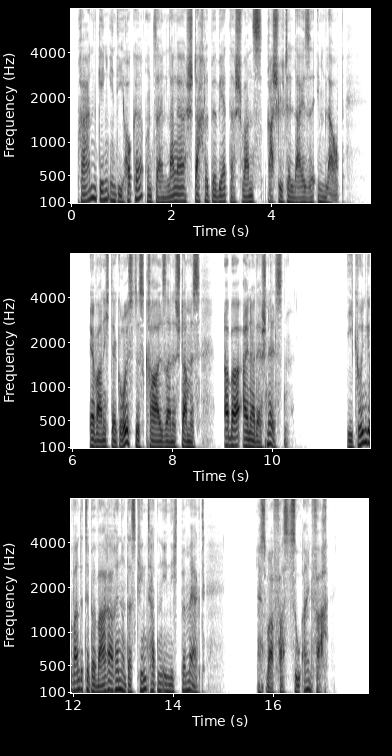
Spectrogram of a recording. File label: Audiobook Fantasy; Hörbuch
